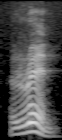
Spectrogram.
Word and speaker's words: reign: So next word we have is rain, R-E-I-G-N. The sound is silent, okay? G here, this sound is silent. Rain, you have to pronounce as rain, R-E-I-G-N.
